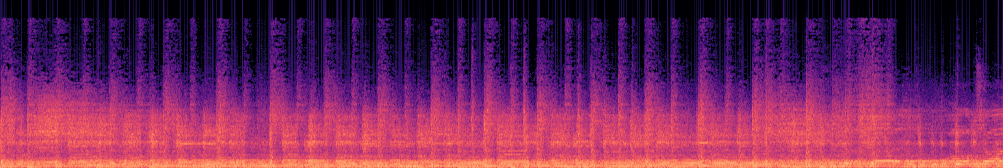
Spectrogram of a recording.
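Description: Live rock performance by a guitar-and-drums duo: an electric guitar strummed hard over a drum kit beating a steady rhythm, at a loud, even level.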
